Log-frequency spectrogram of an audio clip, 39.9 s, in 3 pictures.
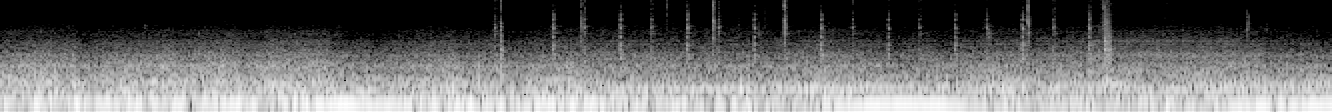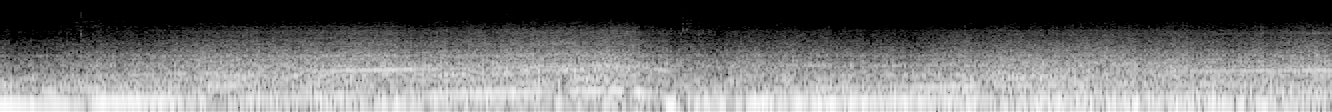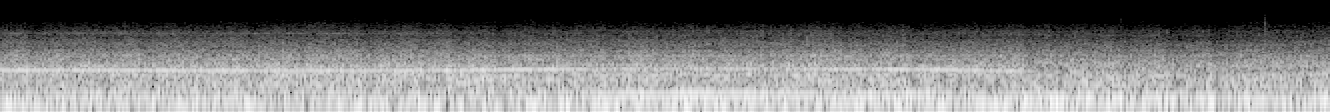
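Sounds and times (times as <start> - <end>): car engine and road rumble: 0.0 - 39.9
sharp clicks: 4.9 - 11.2.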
